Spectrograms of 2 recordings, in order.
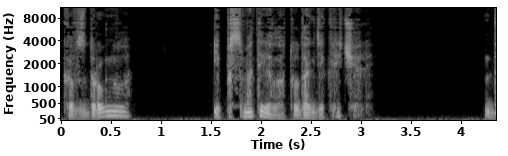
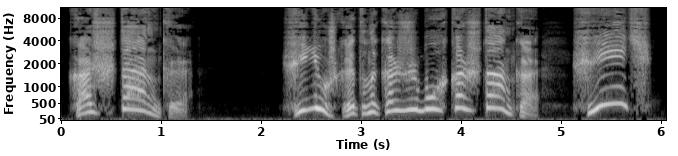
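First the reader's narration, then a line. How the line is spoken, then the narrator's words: Loud child and man calling. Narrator (Russian): два голоса, один детский, другой мужской, громко позвали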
